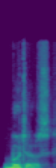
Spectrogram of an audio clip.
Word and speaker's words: multures: It's pronounced, I know it's spelled multures, apparently it's pronounced mooters in Scots.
